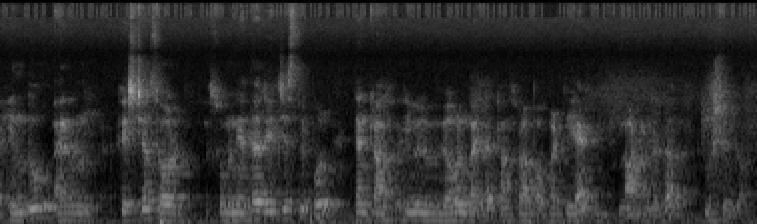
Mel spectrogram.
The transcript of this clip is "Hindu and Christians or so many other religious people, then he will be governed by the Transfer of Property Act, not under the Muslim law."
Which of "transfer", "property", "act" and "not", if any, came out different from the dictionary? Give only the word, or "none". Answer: act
